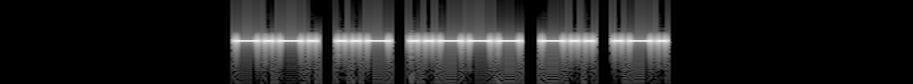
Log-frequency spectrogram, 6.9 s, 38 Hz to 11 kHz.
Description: Morse code, heard as a keyed tone, about 21 wpm, 700 Hz. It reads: CU2DR
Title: DXCC-100 Call Signs - 5 Characters - 22wpm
